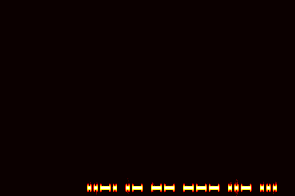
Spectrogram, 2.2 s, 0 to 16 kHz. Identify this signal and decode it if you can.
Morse code, heard as a keyed tone, about 52 wpm, 700 Hz. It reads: FAMOUS
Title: Sentences from Top 1500 Words - New Word Drill - 50wpm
